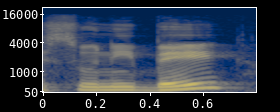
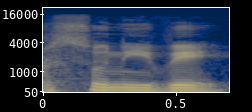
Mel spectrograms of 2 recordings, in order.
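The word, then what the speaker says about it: सुनिबे: It could be Sunibe or Sunive. B and V can interchange in Awadhi language.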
